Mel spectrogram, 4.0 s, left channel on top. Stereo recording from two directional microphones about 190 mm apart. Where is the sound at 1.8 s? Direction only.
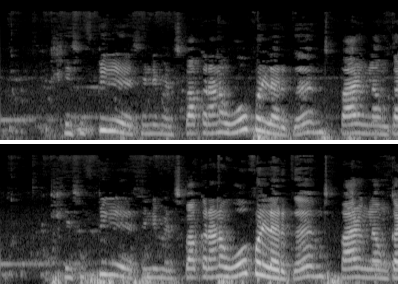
30° right (ahead or behind).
